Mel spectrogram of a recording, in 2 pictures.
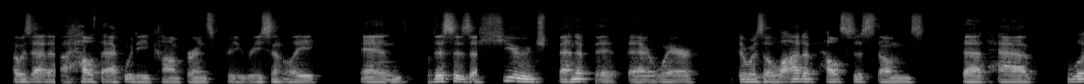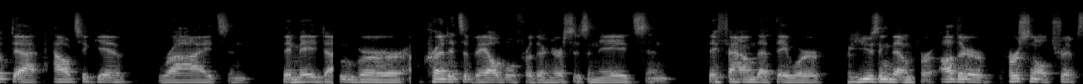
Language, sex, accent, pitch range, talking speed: English, male, American, 100-120 Hz, 150 wpm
